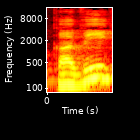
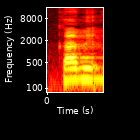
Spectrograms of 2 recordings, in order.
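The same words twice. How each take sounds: First: The final i vowel is long. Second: The final i vowel is short. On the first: The speaker calls it wrong. "वह में दीर्घ ध्वनि सुनाई देती है ई" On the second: The speaker calls it right. "वो कवि उच्चारण ना करके"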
